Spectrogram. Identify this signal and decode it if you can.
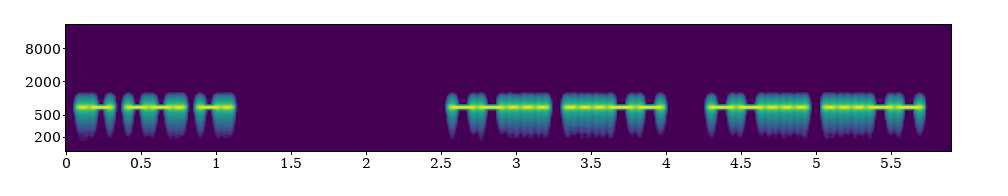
Morse code, heard as a keyed tone, about 24 wpm, 700 Hz. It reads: AGN 73 73
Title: Speed-Racing Common QSO Phrases - 25wpm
